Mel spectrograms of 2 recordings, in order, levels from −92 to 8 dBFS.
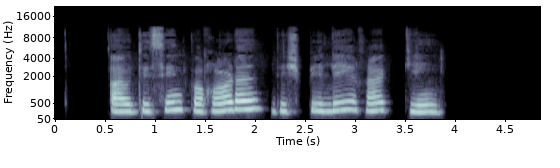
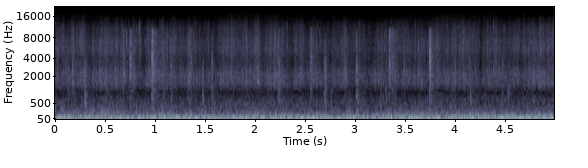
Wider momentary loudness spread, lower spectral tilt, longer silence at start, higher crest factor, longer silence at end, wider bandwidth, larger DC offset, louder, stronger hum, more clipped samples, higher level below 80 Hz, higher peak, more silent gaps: first, 11 LU vs 3 LU; about the same, -4.5 dB/octave vs -3.5 dB/octave; first, 0.55 s vs 0 s; about the same, 16 dB vs 18 dB; first, 1 s vs 0 s; second, 11.5 kHz vs 16.5 kHz; neither; first, -16 LUFS vs -40 LUFS; neither; neither; second, -68 dBFS vs -40 dBFS; first, 0 dBFS vs -20 dBFS; first, 2.48-2.54 s, 3.40-3.49 s vs none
